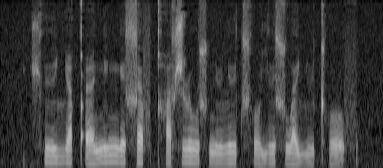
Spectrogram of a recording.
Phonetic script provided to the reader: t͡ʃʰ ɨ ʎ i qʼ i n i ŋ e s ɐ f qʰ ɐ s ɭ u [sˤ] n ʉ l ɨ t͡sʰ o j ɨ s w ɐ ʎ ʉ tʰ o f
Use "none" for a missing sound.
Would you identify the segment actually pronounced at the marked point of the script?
s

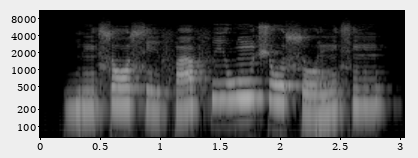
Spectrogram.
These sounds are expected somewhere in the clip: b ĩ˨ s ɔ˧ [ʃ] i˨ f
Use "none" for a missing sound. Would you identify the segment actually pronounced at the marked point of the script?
s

